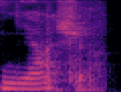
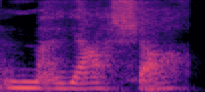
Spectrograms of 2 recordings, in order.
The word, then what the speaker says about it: Nyasha: how you say it my name is nyasha it's not nayasha it's not me yasha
